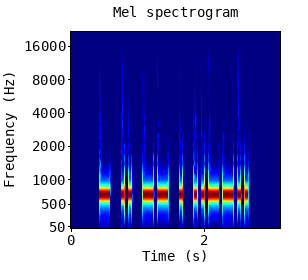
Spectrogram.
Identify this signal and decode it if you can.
Morse code, heard as a keyed tone, about 22 wpm, 700 Hz. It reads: TIME?
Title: 4x Word-Spacing - Sentences from Top 400 Words - 22wpm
